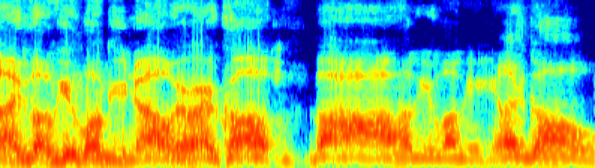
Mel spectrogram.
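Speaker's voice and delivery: high, creaky voice, drawn out very slowly. Showing how the Huggy Wuggy character is voiced: Huggy Wuggy voice. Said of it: "so I just make him sound like".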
